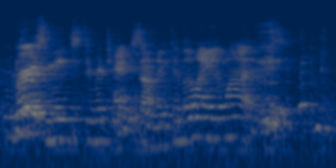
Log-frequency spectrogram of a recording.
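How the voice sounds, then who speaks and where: A woman's voice: mid-range voice, big pitch swings, normal speed, lightly acted. A woman playing an eager, pedantic eight-year-old superhero kid in a comedy script. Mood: earnest, precise. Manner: eager, literal-minded. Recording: echoey room, far from mic, clear noise.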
